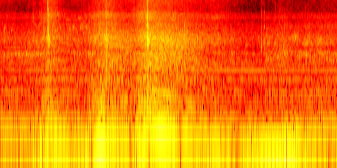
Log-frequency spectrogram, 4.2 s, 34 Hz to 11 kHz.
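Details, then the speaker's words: 2003 BMW Mini Cooper that cranked but wouldn't start, with no fault codes and no fuel pressure at the Schrader valve, now started after tapping to prime the fuel. Catches and revs cleanly in quick blips, then runs smooth without misfire. "There we go. We are good to go."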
